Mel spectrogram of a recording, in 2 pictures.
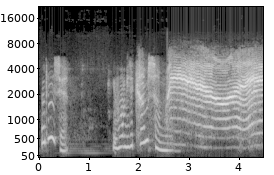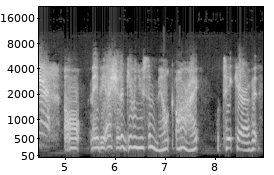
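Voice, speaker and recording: An actress playing a frightened young pregnant wife in a 1970s radio drama, pleading and close to tears. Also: female voice, sits high, lively intonation, a little slow, vocal fry, pauses often, a little hiss or hum, heavily acted. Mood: coaxing. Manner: tremulous, pleading, near tears. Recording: dull old radio recording with music.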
